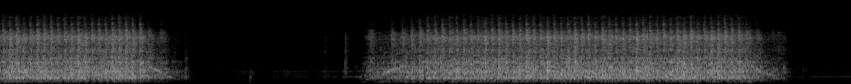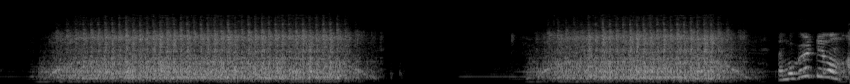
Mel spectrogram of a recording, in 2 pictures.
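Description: A sewing machine stitches a quilt in three long runs of rapid, loud chattering, each separated by a short pause, with a brief final burst at the end.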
